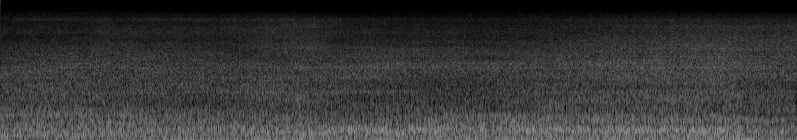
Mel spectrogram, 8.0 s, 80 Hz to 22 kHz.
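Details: 1991 Mercedes 500SL, 39,000 miles, warm at about 82 on the temperature gauge, in drive (should be about 550 rpm): steady raised idle drone hanging up before settling; owner suspects heat and a sticking throttle linkage despite two new idle control valves.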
